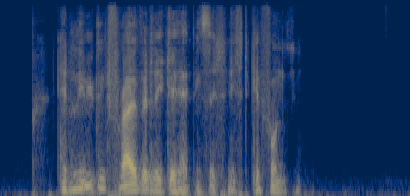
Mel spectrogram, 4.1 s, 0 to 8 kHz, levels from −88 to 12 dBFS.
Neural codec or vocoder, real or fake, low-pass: codec, 16 kHz, 1 kbps, FunCodec, trained on LibriTTS, 50 frames a second; fake; 7.2 kHz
